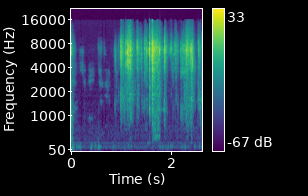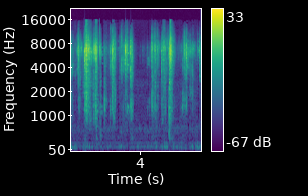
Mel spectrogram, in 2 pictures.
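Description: Plastic wrapping crinkles and tears.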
